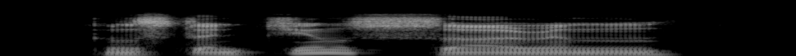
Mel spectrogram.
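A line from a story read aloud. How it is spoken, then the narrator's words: Bored voice. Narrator (Russian): скучным голосом сказал Савин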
